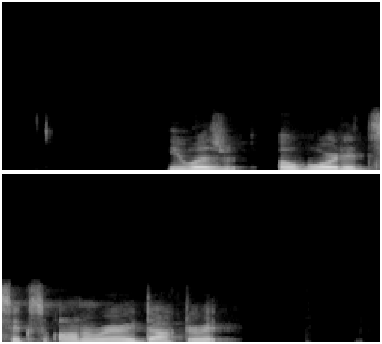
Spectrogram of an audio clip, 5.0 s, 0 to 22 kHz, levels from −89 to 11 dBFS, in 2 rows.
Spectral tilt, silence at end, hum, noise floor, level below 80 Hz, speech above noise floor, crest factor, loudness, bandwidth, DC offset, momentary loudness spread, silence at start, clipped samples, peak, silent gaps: -6 dB/octave; 1.1 s; none; under -90 dBFS; -62 dBFS; over 73 dB; 16 dB; -18 LUFS; 7.6 kHz; under 0.1%; 11 LU; 1.1 s; under 0.1%; -2 dBFS; 1.70-1.83 s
